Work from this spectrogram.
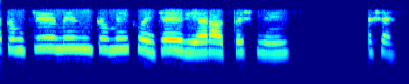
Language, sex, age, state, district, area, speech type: Goan Konkani, female, 30-45, Goa, Quepem, rural, conversation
